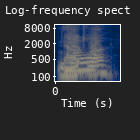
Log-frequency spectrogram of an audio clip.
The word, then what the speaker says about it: Nahuatl: Nahuatl. Nahuatl. – Nahuatl. – Nahuatl. If you figure it out, people, it's Nahuatl. – Yeah, Nahuatl.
